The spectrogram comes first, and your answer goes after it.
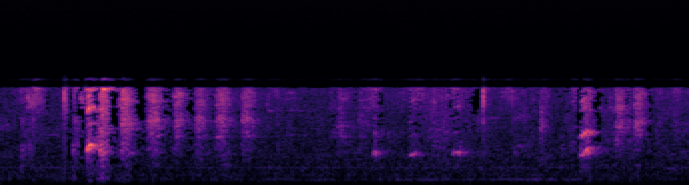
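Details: Puppy in Houston, Texas, captured by mobile phone, giving a louder opening yelp followed by short whimpers and soft whines in quick succession, with faint background hum.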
